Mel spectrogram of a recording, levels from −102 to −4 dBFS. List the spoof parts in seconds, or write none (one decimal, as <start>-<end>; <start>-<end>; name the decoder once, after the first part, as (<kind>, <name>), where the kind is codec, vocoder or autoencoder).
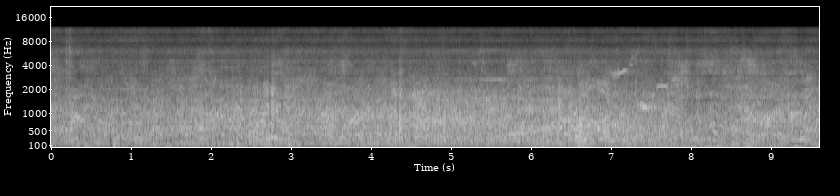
0.0-4.7 (codec, SNAC); 5.7-7.1; 7.7-9.6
